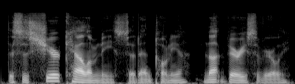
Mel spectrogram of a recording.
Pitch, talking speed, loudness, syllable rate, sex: 95 Hz, 185 wpm, -20 LUFS, 6.4 syllables/s, male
